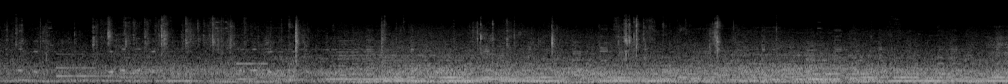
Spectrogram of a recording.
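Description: Dramatic film score of held low notes over a steady airliner rumble that grows louder about three seconds in, with scattered light clicks.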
